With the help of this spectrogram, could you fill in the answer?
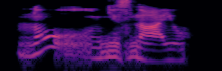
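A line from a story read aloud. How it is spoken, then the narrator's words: Grumbling. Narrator (Russian): проворчал все еще невидимый маг-придурок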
